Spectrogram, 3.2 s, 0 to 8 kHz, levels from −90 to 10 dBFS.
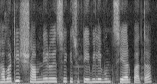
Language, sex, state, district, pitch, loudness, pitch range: Bengali, female, West Bengal, Alipurduar, 260 Hz, -16 LUFS, 235-280 Hz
